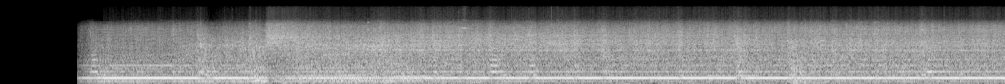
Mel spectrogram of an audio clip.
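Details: Hydraulic LP drive making strange noises, loud steady hum with rough mechanical noise underneath; after 3 minutes of operation the switching valve and cylinder number one run hotter than all other components; cause not pinned down.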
